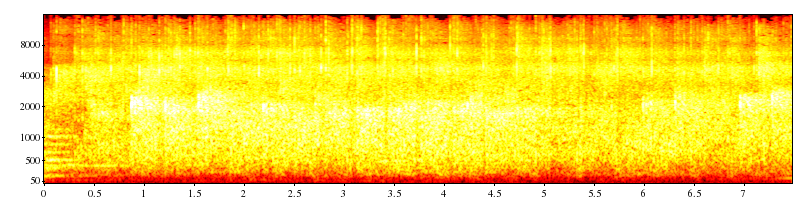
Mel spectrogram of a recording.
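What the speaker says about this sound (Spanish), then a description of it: "Den un aplauso al Señor." A Spanish-speaking church congregation gives sustained applause to the Lord, a steady wash of many hands clapping with a few faint voices mixed in.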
